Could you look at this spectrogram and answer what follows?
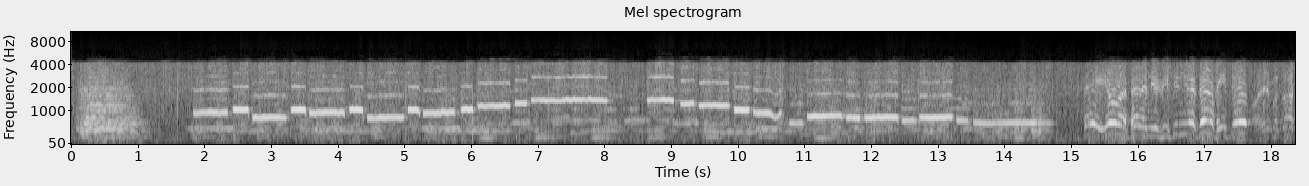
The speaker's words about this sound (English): Say, I've got something here. What do you call that? That carries a sweet potato whistle. You fellas shoot while I blow.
